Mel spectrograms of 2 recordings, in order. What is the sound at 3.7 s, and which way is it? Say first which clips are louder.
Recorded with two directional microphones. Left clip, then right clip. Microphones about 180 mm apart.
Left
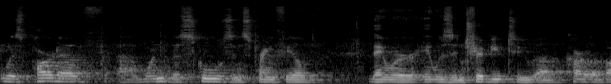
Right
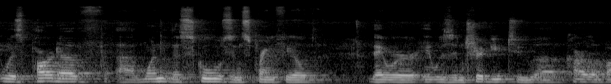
Speech: right 3 dB; 70° left (ahead or behind).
